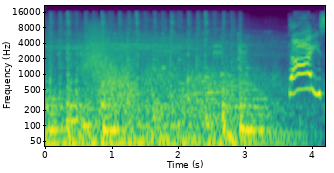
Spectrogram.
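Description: Background music under a cartoon jet whoosh as the flying car-plane's thrusters carry it through the air, then a voice calls out near the end.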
